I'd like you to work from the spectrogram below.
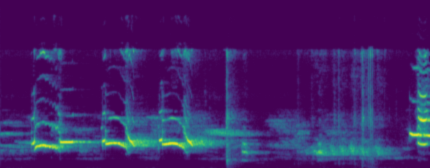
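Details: Oriental magpie-robin (Copsychus saularis) singing and imitating other birds. Clear whistled phrases swoop and bend, some rising and some falling. They come in three quick bursts, then drop to a softer buzzy trill before a final bright note. The background is quiet.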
